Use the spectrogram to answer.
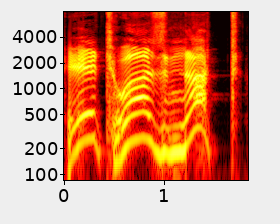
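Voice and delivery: high, slow, furious bellow. A narrator's reading. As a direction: bellow the denial. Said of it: "the answering bellow".

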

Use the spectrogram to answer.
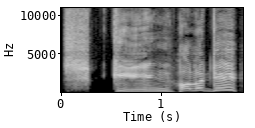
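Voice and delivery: slow, high-pitched disbelief; outraged cry. A narrator's reading. Old man repeats Frankie's suggestion, outraged cry. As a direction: cry it back, drawn out and high. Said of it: "cried the old man".

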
